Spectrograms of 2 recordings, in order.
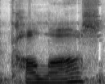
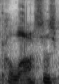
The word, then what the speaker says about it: Colossus: a kalos is but it sounds like you're not saying the word Colossus correctly also it's a Cobra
